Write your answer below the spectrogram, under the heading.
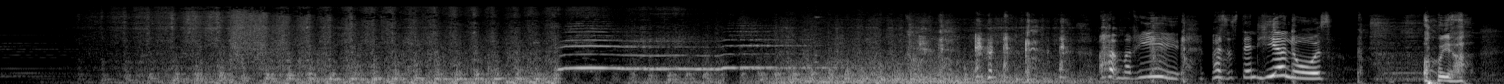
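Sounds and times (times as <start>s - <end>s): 
steam locomotive chugging: 0.6s - 11.5s
steam locomotive whistle: 5.6s - 8.4s
speech: 11.2s - 13.4s, 14.3s - 14.7s.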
